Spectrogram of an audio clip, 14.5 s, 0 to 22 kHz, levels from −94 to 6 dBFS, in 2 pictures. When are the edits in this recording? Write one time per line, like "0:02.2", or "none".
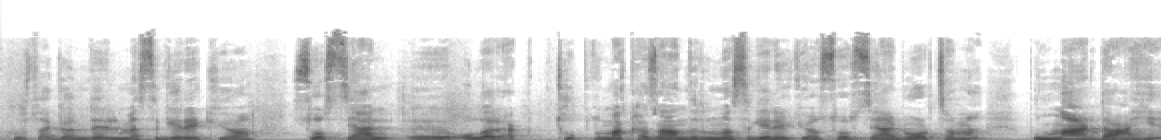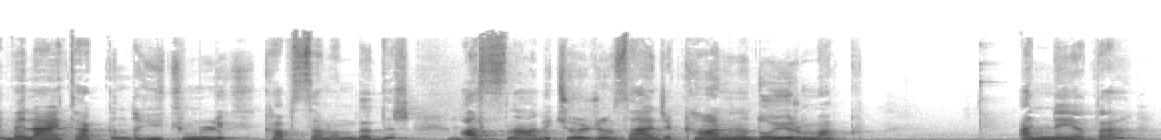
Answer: none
